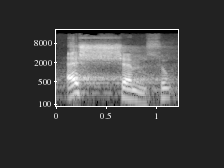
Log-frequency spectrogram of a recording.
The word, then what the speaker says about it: الشمس: قالوا لام التعريف، فلام التعريف نقول الشمس، الشعر، فأضغمنا لام التعريف في الشين.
